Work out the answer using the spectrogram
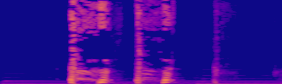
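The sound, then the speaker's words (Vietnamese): A man coughs hard from the chest in two quick pairs of harsh bursts, then gives one fainter cough, over a steady low hum. “Cố Hòa ho thêm vài lần, cuối cùng khom lưng trước thùng rác nôn khan.”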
